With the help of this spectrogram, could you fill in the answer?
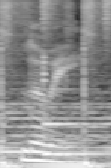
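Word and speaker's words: ルイ: In Japanese, there is no distinction between the pronunciation of R and L. So it doesn't matter whether you pronounce it Rui or Louie.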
